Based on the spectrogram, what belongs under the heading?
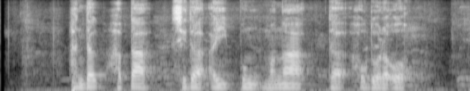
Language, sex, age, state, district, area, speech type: Manipuri, male, 30-45, Manipur, Kangpokpi, urban, read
